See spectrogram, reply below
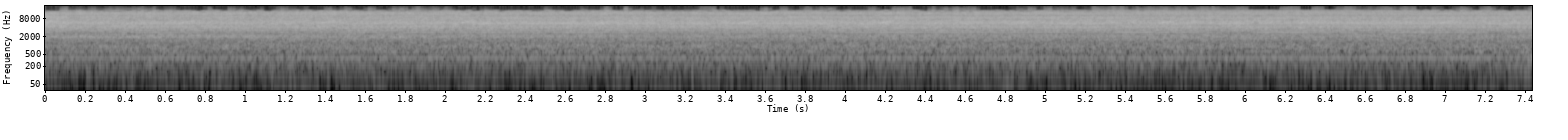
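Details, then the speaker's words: Aerolase laser passing again over treated facial skin for skin tightening during rosacea redness treatment: steady whirring hum with a constant low tone of the laser device running. "again going over the gel area a little bit more to get some skin tightening"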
